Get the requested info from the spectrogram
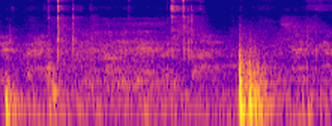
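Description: Hand staple gun firing staples through thick upholstery fabric to hold it down: a sharp snap at the start and a louder one about a second and a half later.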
